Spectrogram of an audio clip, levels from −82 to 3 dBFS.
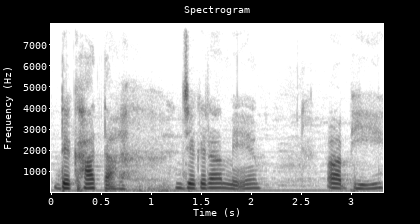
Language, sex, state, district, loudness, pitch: Bhojpuri, female, Uttar Pradesh, Ghazipur, -20 LUFS, 195 Hz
